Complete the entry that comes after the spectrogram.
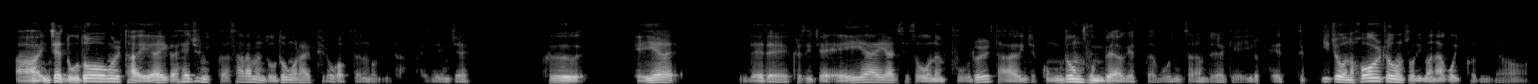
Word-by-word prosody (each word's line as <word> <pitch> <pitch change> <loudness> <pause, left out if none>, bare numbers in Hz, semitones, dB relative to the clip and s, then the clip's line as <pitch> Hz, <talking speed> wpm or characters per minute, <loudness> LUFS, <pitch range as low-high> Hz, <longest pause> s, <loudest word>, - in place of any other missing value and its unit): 아 85 0 +2
인제 95 +2 +5
노동을 135 +7 +5
다 - - +2
AI가 95 +5 +3
해 140 - +2
주니까 130 -10 -6
사람은 125 -1 -3
노동을 100 +6 -3
할 105 -1 -5
필요가 - - -7
없다는 - - -13
겁니다. - - -20
그래서 70 - -21
인제 70 -1 -10 0.7
그 90 -3 +1 0.5
AI 105 +7 +2 0.7
네네. 75 -6 -3
그래서 - - -14
이제 - - -7
"AI한테서 105 +3 -2
오는 75 +2 -2
부를 100 +12 -4
다 80 -10 -6
이제 70 - -10
공동 95 +11 +3
분배하겠다, 85 - -1
모든 70 +4 -13
사람들에게." 65 -2 -12
이렇게 - - -12
듣기 140 - -11
좋은 125 -5 +4
허울 150 +8 +5
좋은 130 -4 +4
소리만 90 -5 -4
하고 90 +1 -4
있거든요. - - -19
95 Hz, 355 characters per minute, -21 LUFS, 80-115 Hz, 0.7 s, 인제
